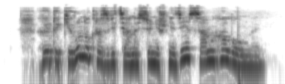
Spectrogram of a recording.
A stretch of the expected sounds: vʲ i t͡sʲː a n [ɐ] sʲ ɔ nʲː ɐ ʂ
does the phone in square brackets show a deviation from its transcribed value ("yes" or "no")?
no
